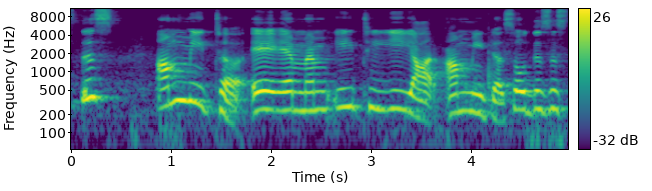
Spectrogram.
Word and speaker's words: ammeter: amount of electric charge ammeter how do you pronounce this ammeter a-m-m-e-t-e-r ammeter so this is the picture of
